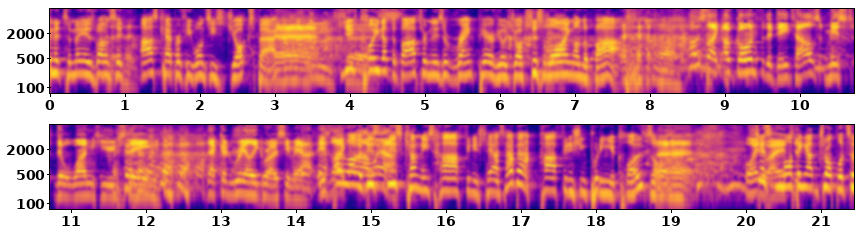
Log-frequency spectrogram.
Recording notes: We're heading down for the first time for a live show in a small venue.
